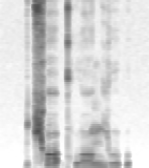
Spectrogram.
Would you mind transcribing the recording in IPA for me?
t͡ɕʰ ɔ˥˩ ʔ kʰ w ɔː˧ ŋ j u˦˥ ʔ

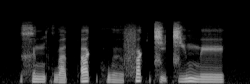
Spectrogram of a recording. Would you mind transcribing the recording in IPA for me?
x ə˧ n k w a˨˩ t̚ ʔ a˦˥ k̚ h w ə̤ː˨˩ f a˦˥ k̚ t͡ɕ ɛ̰˧˨ t͡ɕ i˨˦ m e˧

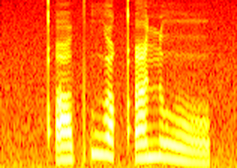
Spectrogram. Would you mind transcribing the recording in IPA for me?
qʼ ɔ pʼ uː qʼ i n oː

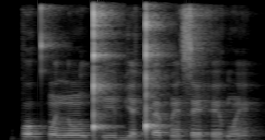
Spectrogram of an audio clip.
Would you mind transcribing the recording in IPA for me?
p o kʷʰ ɛ̃ n ũː ǃʼ iː bʲ ɛ ǃʼ ɛ p ẽ s e h ɪː ɡʷ ẽ

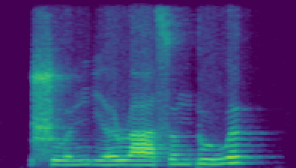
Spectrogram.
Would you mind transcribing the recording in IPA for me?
ʂ u˨˩˨ ə̯ ŋ i˨˩˨ ə̯ ɹ aː˨˩ s o˧ n ɗ u˧ w ə˦˥ k̚

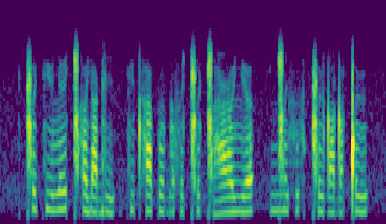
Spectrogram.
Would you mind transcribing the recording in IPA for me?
ǁ ʉ kʲ ʉ l e ǁʰ ɐ j a ɡ i | kʲ ɨ t̪ʰ a p ɵ ɡ ɐ f e ǁ ʉ ɡ͡ǁ a ʕ ɵ lʲ ɐ | ŋ͡ǁ i f ʉ f ǁ ʉ d o dˤ a ǃ ʉ

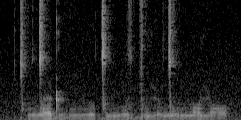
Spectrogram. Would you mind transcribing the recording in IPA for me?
ǀʰ u ŋ͡ǀ œ ɖ u v u lː ʊ ɡ͡ǀ ʊ lʲ ŋ o z ɟ ʊ lʲ ɭ o ŋ͡ǀ o ɾ u n ɔ lʲ ɭ ɔ

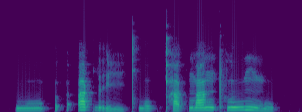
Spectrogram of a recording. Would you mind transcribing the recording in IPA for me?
w u˥˩ ʔ | ʔ a˥˩ k̚ r iː˩˦ kʰ w o˦˥ k̚ pʰ a˦˥ k̚ m a˥˩ ŋ pʰ l uː˥˩ ŋ m u˨˩ k̚

